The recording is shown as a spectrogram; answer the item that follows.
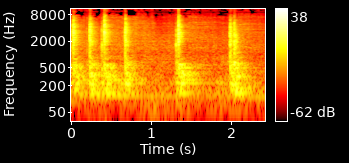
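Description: Truck fifth-wheel release handle being yanked against its stop, metal clanking in a quick run of knocks, then one more just past the middle. The handle will not release: the fifth-wheel jaws stay locked on the kingpin.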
